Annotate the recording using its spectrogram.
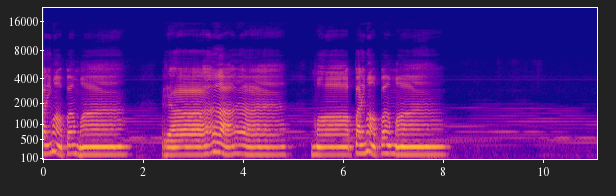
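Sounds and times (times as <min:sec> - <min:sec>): soft steady drone: 0:00.0 - 0:11.0.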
